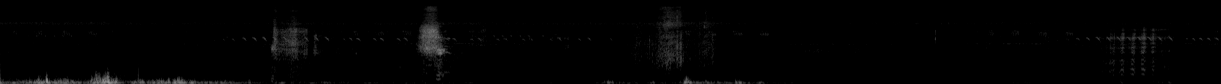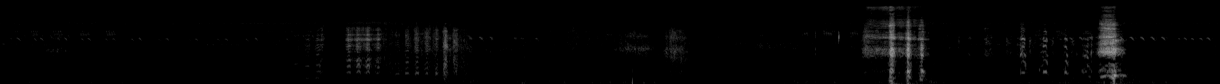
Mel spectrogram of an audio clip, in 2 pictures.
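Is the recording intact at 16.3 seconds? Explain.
No. At 16.3 seconds the audio is inside a call bitrate drop that runs from 16.04 to 20.25 s, about 4.2 s in all. The bandwidth estimate collapsed, so the encoder coded with far fewer bits, which fits a fall from around 128 kbps to around 8 kbps. The coarser coding makes the sound rough and watery, and the audio band narrows from about 20 kHz to 6 kHz, so it also turns muffled until the rate recovers.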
